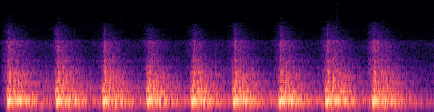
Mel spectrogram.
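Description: A steady series of about nine firm knocks on the wooden door of an elephant house, evenly spaced and fairly loud, with no voices over them.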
